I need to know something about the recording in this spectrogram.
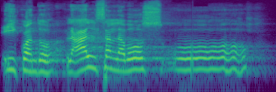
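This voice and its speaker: A Colombian man preaching a sermon with a fairly high voice and an unhurried delivery. He keeps asking his congregation questions. His voice rings out with a long reverb in a church hall. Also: animated, a little mellow. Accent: Colombian Spanish. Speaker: pastor.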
